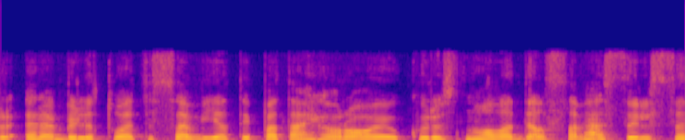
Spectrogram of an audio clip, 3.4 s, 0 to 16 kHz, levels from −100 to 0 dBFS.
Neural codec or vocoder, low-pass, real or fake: vocoder, 22.05 kHz, 80 mel bands, WaveNeXt; 9.9 kHz; fake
